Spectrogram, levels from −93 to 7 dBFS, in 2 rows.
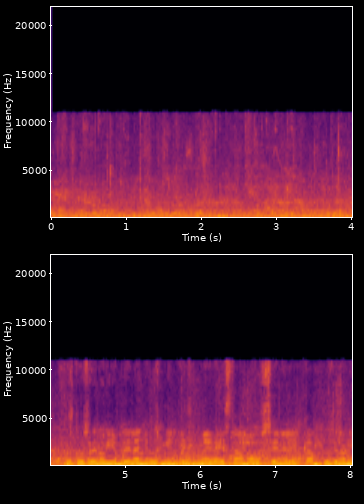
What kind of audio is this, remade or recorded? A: remade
